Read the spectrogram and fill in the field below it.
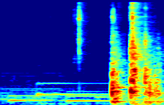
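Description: Scissors snip through fabric scraps during a craft project, two quick, close crisp cuts near the end after a quiet stretch, with no talking.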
